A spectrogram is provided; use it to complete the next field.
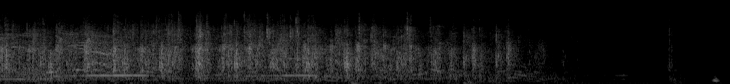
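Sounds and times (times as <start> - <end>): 
audience applauding and clapping hands: 0.0 - 5.7.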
